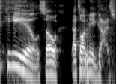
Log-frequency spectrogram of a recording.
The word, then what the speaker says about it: Gil: as the pirate so it will forever be Gil for me even though it is Hill Luis Hill so that's on me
